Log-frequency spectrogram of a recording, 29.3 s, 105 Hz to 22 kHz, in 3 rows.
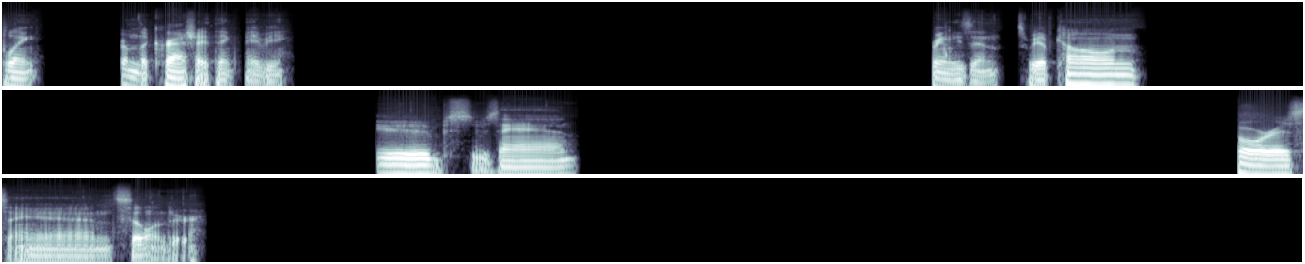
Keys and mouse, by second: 0.1 middle click, 1.3 middle click, 2.7 middle click, 5.0 middle click, 5.5 middle click, 5.8 middle click, 6.5-8.2 drag, 8.7 click, 9.1-10.9 drag, 11.5-14.0 drag, 13.4 n, 14.6-18.1 drag, 16.5 BackSpace, 18.1 BackSpace, 19.8-22.7 drag, 24.1 click, 26.9 middle click, 27.8 click, 28.8 x.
